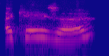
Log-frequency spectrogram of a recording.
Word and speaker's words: Akassia: it is Akassia.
